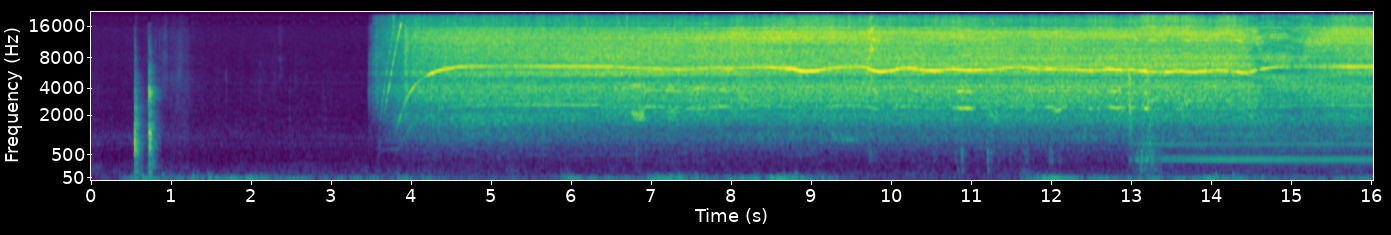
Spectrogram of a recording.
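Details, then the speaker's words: Dental drill on a surgical extraction simulator: a click, then a steady high whine while sectioning a three-rooted tooth into three single-root fragments for individual removal. "And moments what we're going to do is section this three-rooted tooth into three single root fragments and then take each one of those out individually."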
